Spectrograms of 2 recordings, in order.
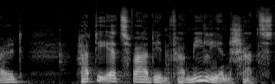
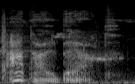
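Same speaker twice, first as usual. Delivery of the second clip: low slow whispered name; ominous whisper; 10 semitones lower, 4 dB quieter, slower than usual. A narrator's reading. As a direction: breathe the name with menace. Narrator names villain darkly.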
